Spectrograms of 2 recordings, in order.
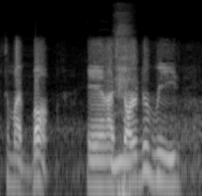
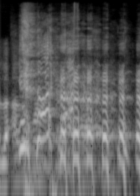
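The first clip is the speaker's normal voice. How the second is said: higher, slow, laughing through the words; laughing aside; 11 semitones higher, much slower than usual. Real, not acted. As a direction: chuckle it out while teasing yourself. Laughs while joking about wording.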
